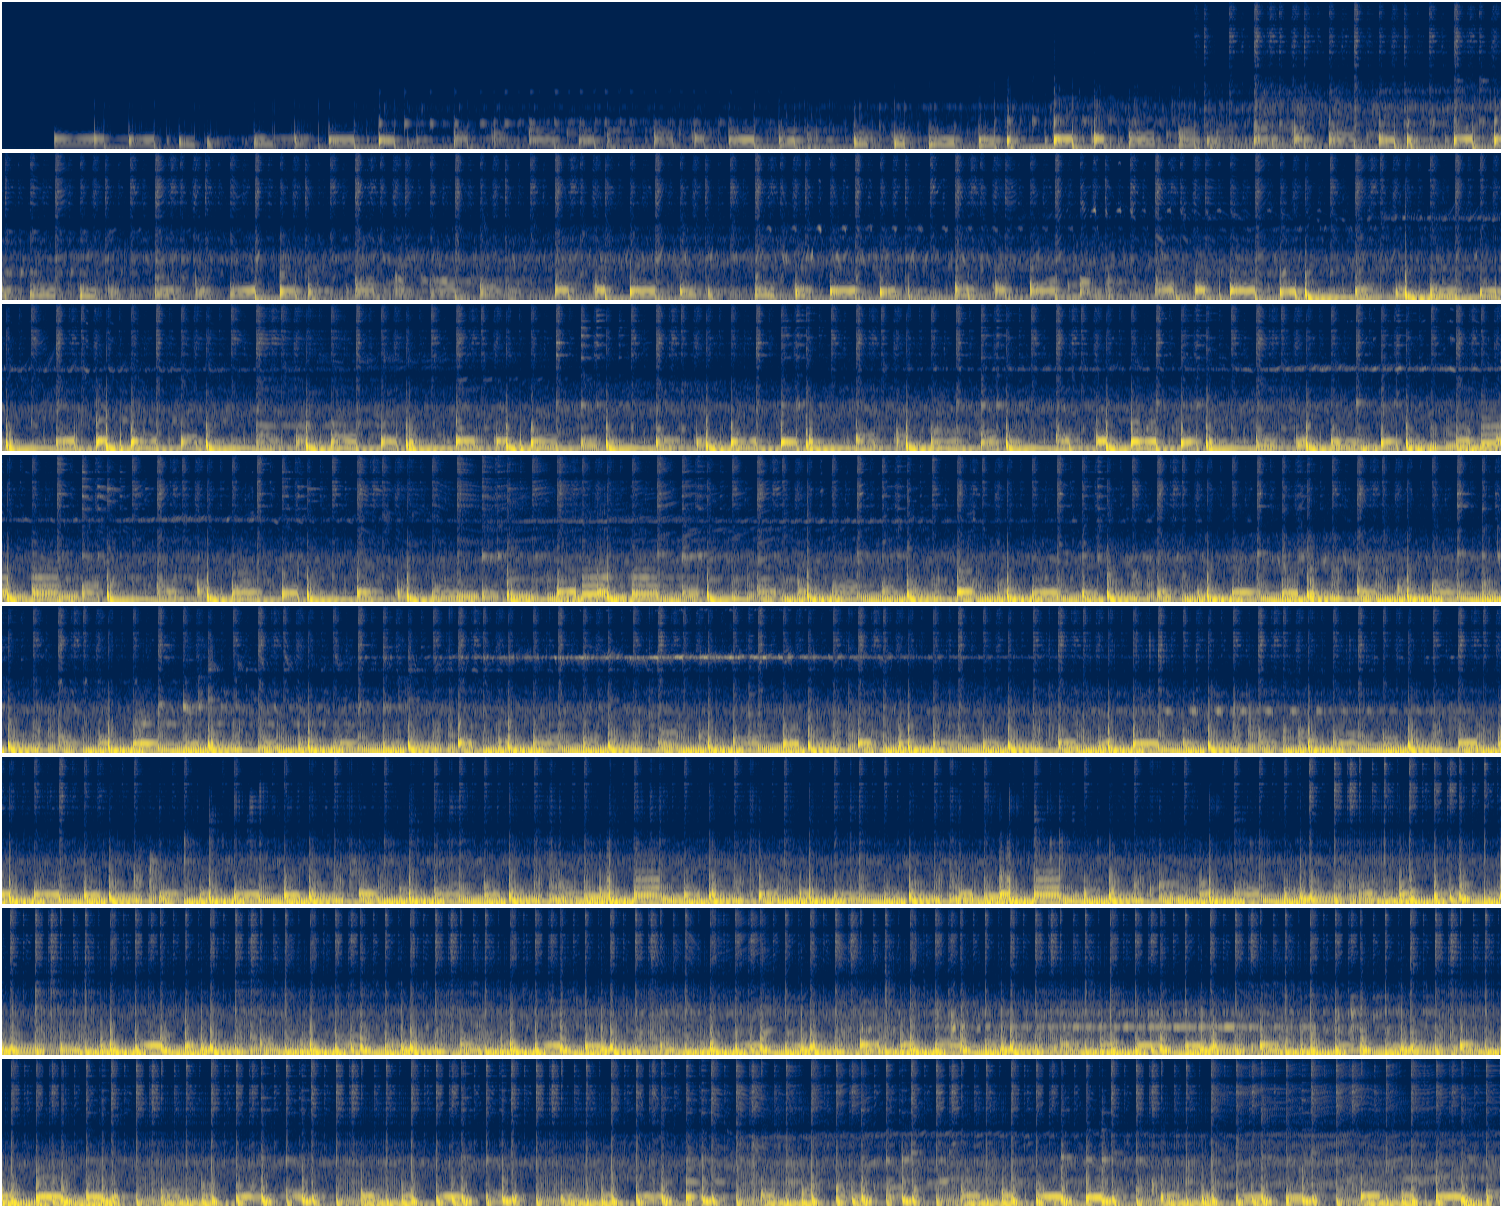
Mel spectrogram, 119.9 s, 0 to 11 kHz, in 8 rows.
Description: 2397📈 - 21%🤔 - 120BPM🔊 - 2011-06-19📅 - -74🌟
Bass Solo Questions Noises Broken Trigger Electronica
